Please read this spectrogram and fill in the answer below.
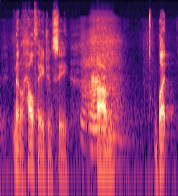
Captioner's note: someone blowing nose loudly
